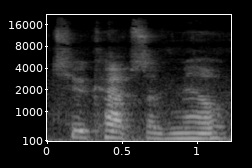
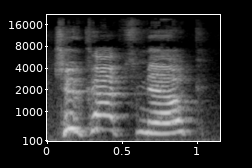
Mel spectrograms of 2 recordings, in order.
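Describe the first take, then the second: First: It is said softly, in a normal voice. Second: It is said loudly, in a husband voice.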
